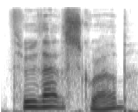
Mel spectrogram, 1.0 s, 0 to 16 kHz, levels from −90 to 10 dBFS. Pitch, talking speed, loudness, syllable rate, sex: 160 Hz, 175 wpm, -16 LUFS, 3.4 syllables/s, male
